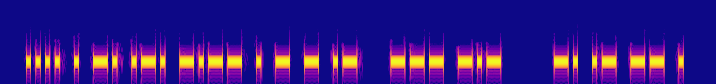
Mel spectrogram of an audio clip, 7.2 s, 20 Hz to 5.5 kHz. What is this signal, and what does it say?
Morse code, heard as a keyed tone, about 25 wpm, 590 Hz. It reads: HENRYETTA OK NAME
